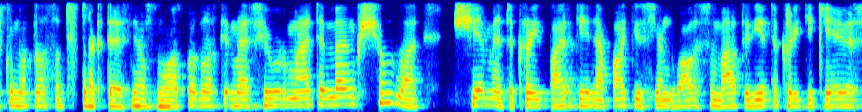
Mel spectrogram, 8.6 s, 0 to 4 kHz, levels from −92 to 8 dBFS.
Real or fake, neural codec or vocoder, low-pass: fake; codec, 16 kHz, 2 kbps, X-Codec, HuBERT features, trained on balanced general audio; 3.6 kHz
